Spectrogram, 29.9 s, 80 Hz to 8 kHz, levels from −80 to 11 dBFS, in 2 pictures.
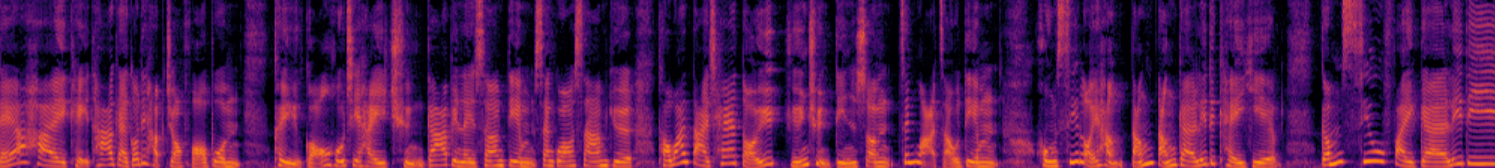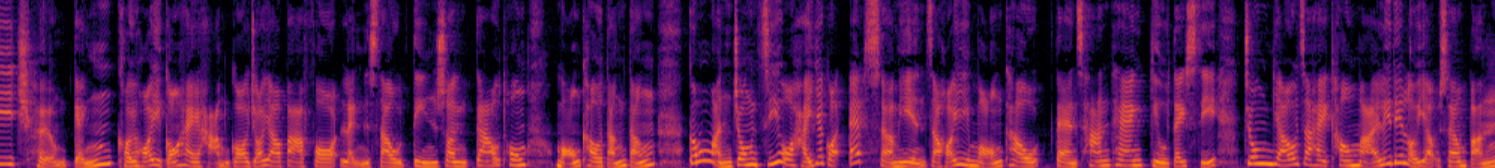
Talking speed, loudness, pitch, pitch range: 235 characters per minute, -17 LUFS, 230 Hz, 195-310 Hz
